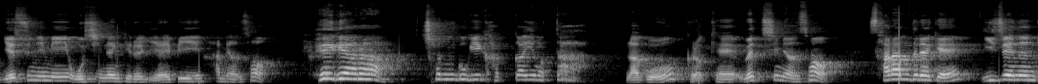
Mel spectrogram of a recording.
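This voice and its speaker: Man, children's sermon, fairly high voice, emphatic storytelling, echoey hall. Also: a bit bright. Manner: storytelling, slow and emphatic with rising exclamations. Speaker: children's ministry preacher. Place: church sanctuary.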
